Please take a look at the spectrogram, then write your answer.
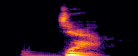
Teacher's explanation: জিম অক্ষর জিহ্বার মাঝখান থেকে শক্ত করে পড়তে হয়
